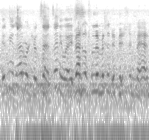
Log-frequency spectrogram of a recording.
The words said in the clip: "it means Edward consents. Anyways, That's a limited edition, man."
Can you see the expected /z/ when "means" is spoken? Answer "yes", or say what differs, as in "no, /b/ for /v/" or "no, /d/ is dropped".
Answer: yes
